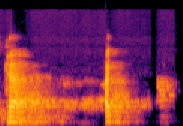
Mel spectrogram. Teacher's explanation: Karena huruf kaf ini bukan mengalir suara tapi mengalirnya nafas, ya. Jadi huruf kaf ini bukan berkaitan dengan mengalirnya suara.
